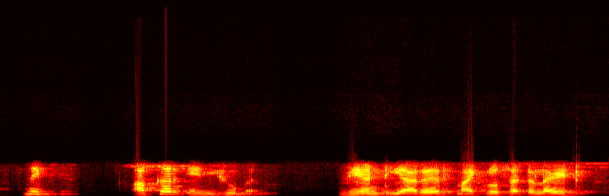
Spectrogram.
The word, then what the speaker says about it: SNP: The scientists have identified about 1.4 million locations where single base DNA differences, SNP, single nucleotide polymorphism, pronounced as SNPs, occur in human.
